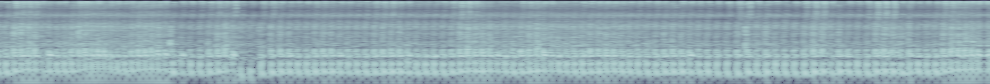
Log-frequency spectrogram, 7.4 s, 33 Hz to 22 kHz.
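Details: 2006 Zhejiang Kangdi 250cc kart single-cylinder with big-bore cylinder, first run after rebuild, exhaust just fitted: quick even popping at steady idle, no knocks or misses; normal idle.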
